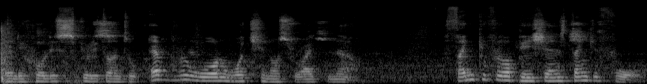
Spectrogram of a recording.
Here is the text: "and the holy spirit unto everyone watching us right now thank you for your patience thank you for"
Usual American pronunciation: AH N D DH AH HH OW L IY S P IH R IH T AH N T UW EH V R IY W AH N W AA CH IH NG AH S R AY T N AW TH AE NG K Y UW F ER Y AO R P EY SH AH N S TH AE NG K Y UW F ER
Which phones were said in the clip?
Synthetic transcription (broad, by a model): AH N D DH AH HH OW L IY S P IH R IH T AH N T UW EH V R IY W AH N W AA CH IH NG AH S R AY T N AW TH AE NG K Y UW F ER Y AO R P EY SH AH N S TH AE NG K Y UW F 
